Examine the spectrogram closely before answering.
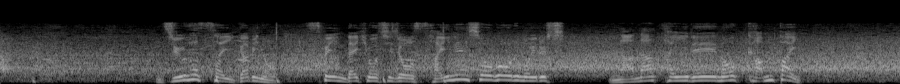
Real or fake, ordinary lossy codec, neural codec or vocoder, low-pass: real; none; none; 7.2 kHz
